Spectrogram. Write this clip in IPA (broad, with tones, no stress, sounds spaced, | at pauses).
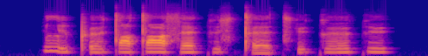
l ḭ˦ pʼ øː˧ t ɛ˧ tˤ ɵː˦˨ s ɛ˦˨ k y˧ s tʼ ɛː˨ t͡sʼ y˧ k øː˦ k y˦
